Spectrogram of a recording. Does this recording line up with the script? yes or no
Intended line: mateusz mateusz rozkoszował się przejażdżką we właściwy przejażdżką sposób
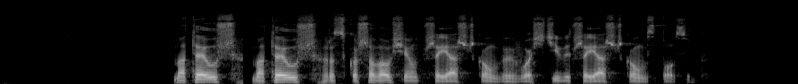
yes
